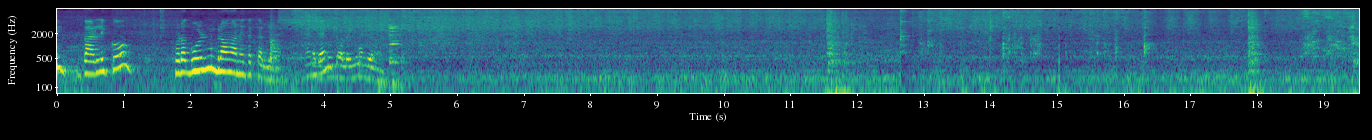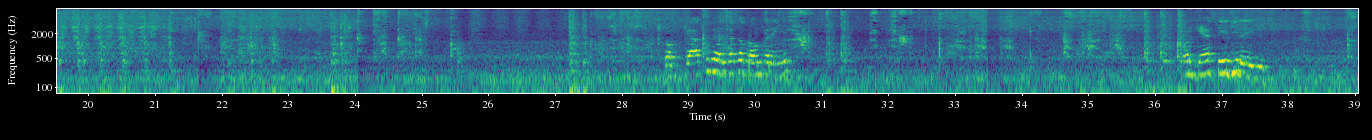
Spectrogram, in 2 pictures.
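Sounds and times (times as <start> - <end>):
onions sizzling in hot oil: 0.0 - 39.0
wok knocking and clattering: 4.9 - 5.3, 11.5 - 13.2, 19.2 - 23.0, 23.6 - 25.7, 27.2 - 28.6, 30.7 - 32.2, 32.8 - 36.6.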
